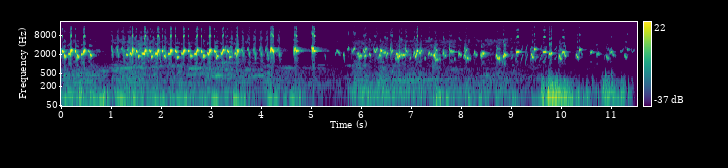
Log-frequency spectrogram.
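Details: Sooty-headed bulbul in busy ropalan song, used as a decoy for bird trapping: long streams of quick, bubbly chattering notes, pausing briefly then resuming with looser, more spaced twittering phrases; faint low thumps in the background.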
